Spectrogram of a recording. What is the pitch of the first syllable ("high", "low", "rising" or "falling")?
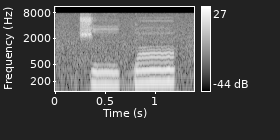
low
